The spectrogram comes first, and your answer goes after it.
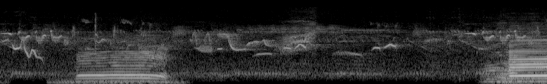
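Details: Cattle heading back from the field to the barn in the morning; one steady, rich moo lasting about a second, then a second moo beginning near the end, over constant bird twittering and chirps.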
